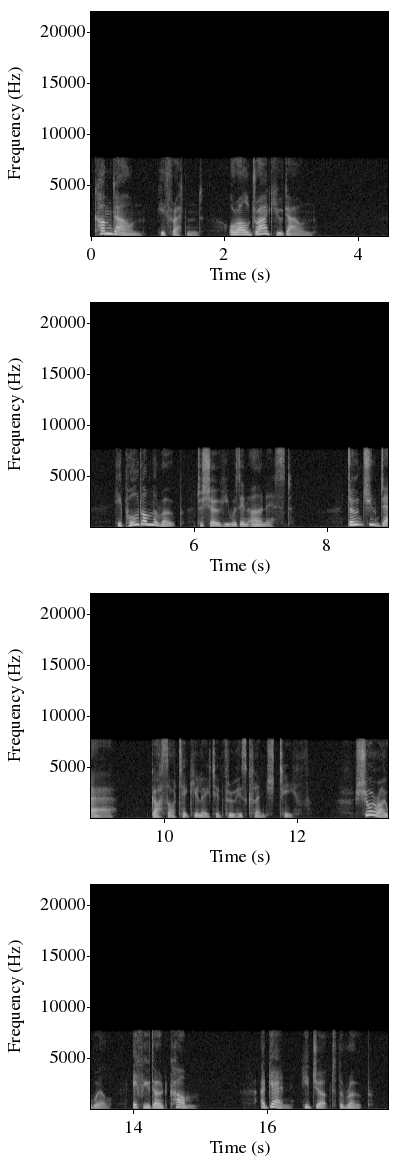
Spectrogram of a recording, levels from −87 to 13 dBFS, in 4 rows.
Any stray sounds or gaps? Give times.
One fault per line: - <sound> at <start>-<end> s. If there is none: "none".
none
